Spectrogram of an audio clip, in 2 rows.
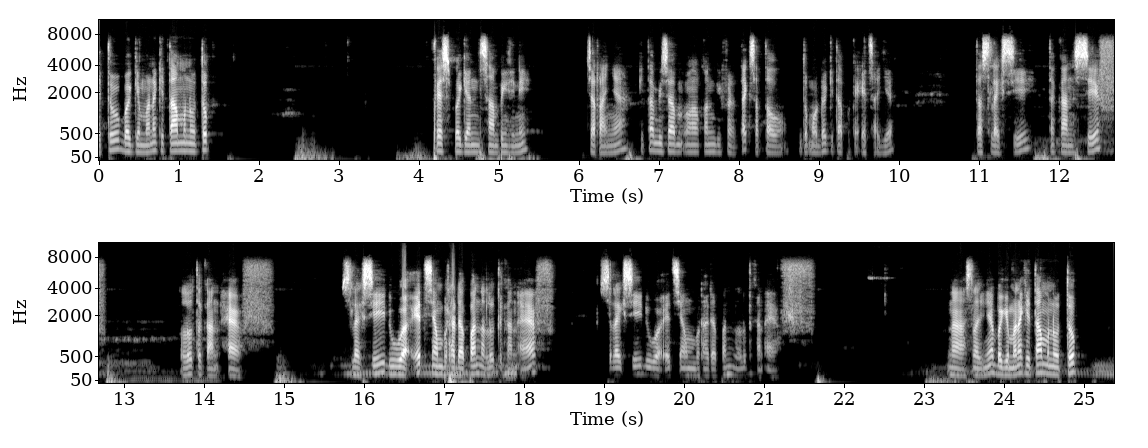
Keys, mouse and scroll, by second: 3.7 a, 6.1 ctrl+Tab, 7.9-9.0 middle drag, 9.6-13.8 right drag, 13.8-15.0 middle drag, 13.8 f, 15.0-17.8 right drag, 17.8 f, 18.4-23.3 right drag, 20.4 f, 21.1 middle click, 22.3 ctrl+Tab, 23.7-25.3 middle drag.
